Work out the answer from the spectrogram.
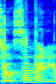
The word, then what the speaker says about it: Yosemite: do a camping trip to yosemite yosemite it's yosemite right but it's spelt yosemite just couldn't take work off are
